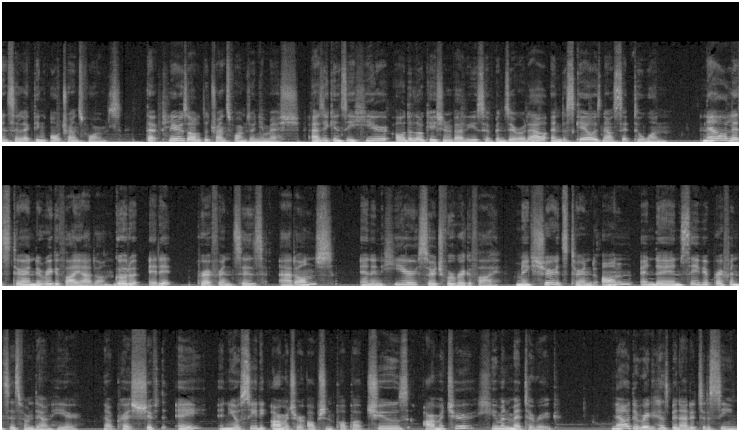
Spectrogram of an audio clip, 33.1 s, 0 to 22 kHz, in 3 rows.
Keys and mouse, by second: 8.2-9.3 middle drag, 10.6-14.1 drag, 27.7 shift+a.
